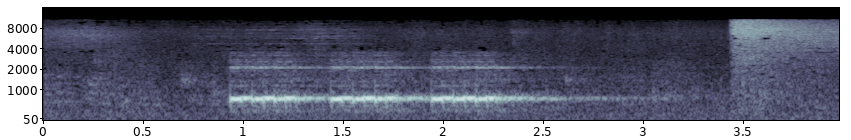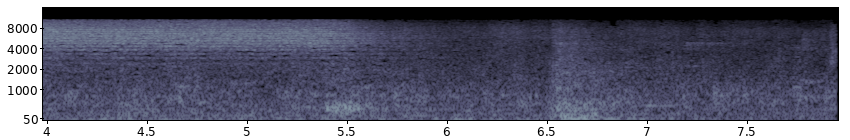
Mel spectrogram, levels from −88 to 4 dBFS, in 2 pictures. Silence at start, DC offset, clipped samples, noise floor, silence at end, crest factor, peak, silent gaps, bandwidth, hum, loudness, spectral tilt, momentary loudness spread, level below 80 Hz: 0 s; under 0.1%; under 0.1%; -44 dBFS; 0 s; 16 dB; -6 dBFS; none; 11 kHz; none; -18 LUFS; -0.5 dB/octave; 24 LU; -52 dBFS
